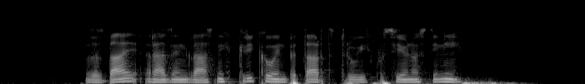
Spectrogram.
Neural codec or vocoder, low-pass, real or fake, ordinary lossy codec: none; 5.4 kHz; real; AAC, 32 kbps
